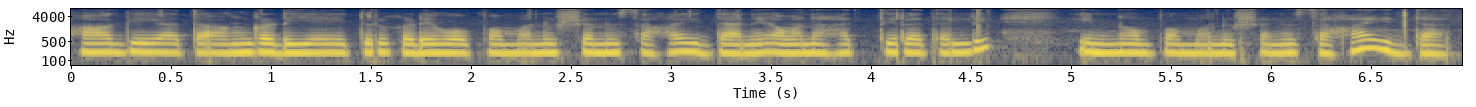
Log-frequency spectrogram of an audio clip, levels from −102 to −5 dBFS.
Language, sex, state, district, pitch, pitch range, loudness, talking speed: Kannada, female, Karnataka, Bidar, 205 Hz, 200-215 Hz, -20 LUFS, 120 wpm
